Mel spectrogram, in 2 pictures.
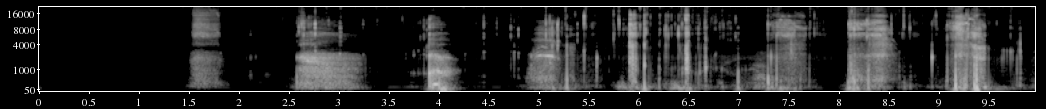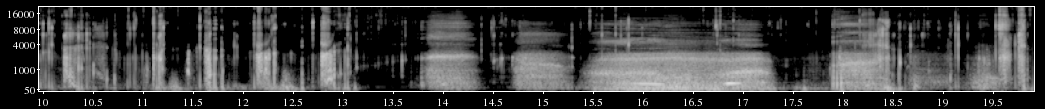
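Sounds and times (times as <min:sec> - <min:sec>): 
ASMR ear licking sounds: 0:04.7 - 0:19.9.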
